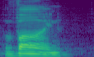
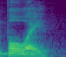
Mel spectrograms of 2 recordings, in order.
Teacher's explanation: There's more air that passes through your mouth with the V. There's a hard stop with B. Because of that, they'll call these or distinguish these as a hard and soft pronunciation.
